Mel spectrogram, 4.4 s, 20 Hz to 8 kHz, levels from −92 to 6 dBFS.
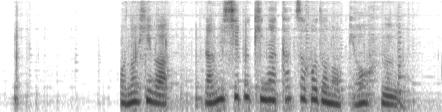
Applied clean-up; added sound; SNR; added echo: neural mask model RNNoise.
